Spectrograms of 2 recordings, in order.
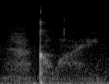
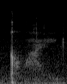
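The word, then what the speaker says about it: Kauai: it more than once okay i looked it up i'm going to pronounce it the way i was told to pronounce it by youtube somebody on there kawaii kawaii is the oldest of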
